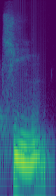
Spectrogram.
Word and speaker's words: Qin: En español, Qin, como les expliqué la semana pasada, se pronuncia Qin.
